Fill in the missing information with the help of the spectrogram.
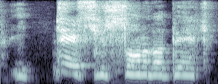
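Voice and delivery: high, loud kill line; defiant shout. Retold or imitated. Kyle jams the pipe in Chucky's mouth, high defiant shout. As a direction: spit the one-liner at him. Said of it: "and she's like".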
